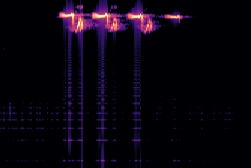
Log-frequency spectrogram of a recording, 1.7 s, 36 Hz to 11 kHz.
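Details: Grey wagtail, 2020 national biological resources recording: three sharp, high chirps in rapid succession followed by a softer fourth note, in silence.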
